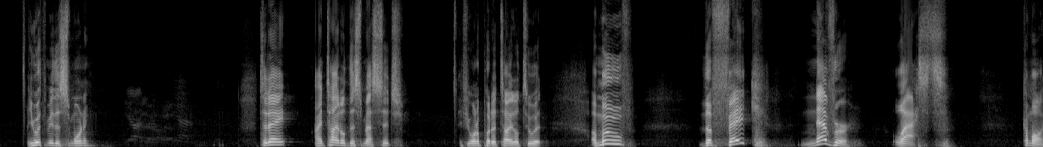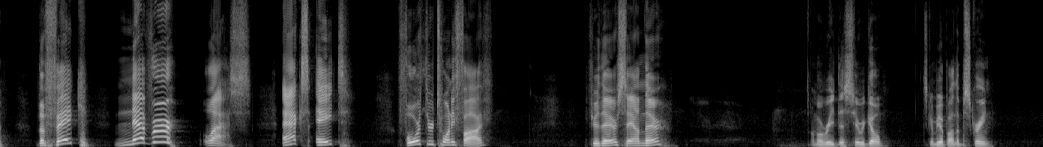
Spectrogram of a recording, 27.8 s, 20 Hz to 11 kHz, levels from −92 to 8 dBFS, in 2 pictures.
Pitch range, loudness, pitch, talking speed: 145-210 Hz, -22 LUFS, 165 Hz, 125 wpm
